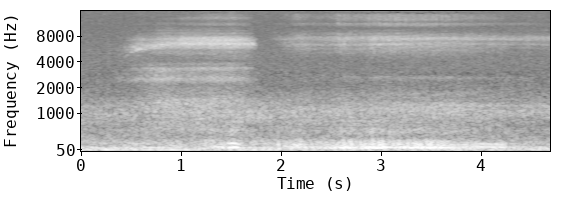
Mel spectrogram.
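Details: Sleeping shelter dog Lizzie, a Staffordshire Bull Terrier and Rhodesian Ridgeback mix, snoring while she dreams after a long walk and meal; low, gently swelling snore growing louder toward the end, a thin high tone early on.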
